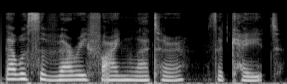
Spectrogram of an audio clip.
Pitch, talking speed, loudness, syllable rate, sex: 205 Hz, 165 wpm, -17 LUFS, 3.8 syllables/s, female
